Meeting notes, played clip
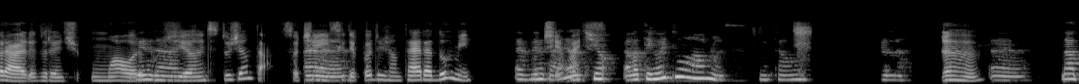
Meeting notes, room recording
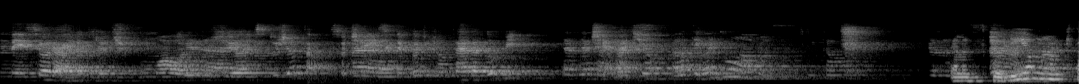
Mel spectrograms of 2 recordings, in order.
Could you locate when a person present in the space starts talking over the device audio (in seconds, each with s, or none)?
9.5 s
